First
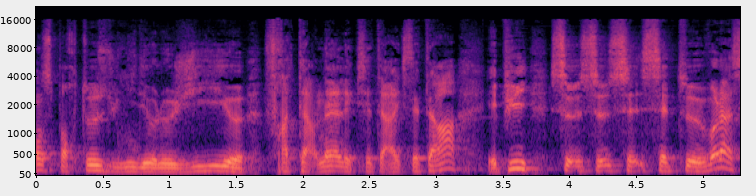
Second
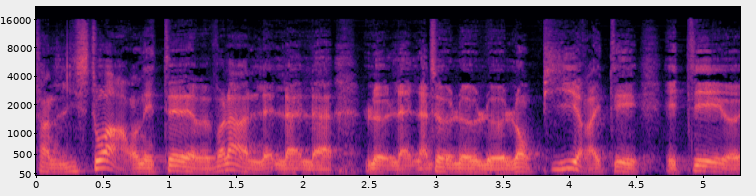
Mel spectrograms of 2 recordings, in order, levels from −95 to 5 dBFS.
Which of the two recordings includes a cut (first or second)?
second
